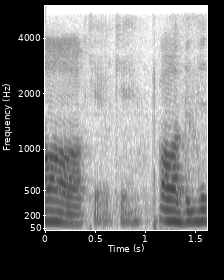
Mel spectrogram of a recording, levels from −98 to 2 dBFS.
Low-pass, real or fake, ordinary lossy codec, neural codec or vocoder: 5.4 kHz; real; none; none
